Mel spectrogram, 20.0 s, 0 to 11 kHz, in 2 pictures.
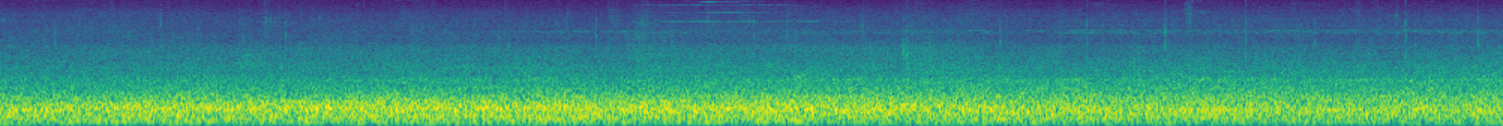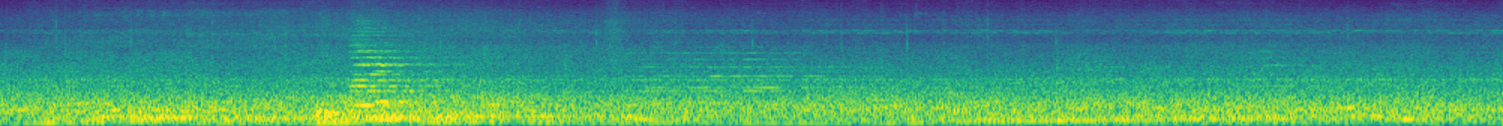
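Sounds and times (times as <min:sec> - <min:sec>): city street traffic: 0:00.0 - 0:20.0
heavy vehicle engine rumbling: 0:10.1 - 0:20.0.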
